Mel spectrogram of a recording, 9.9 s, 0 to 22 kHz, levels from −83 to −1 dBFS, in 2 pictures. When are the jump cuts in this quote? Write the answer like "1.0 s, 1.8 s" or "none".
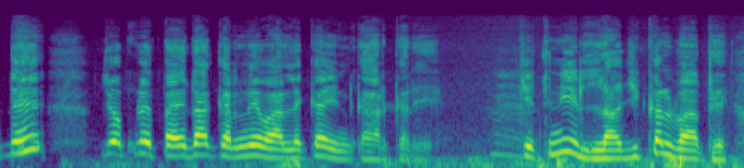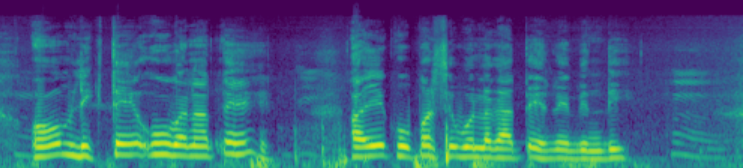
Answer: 3.4 s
